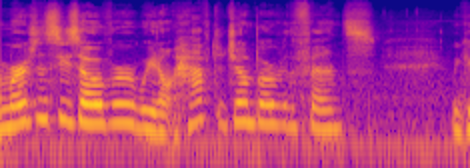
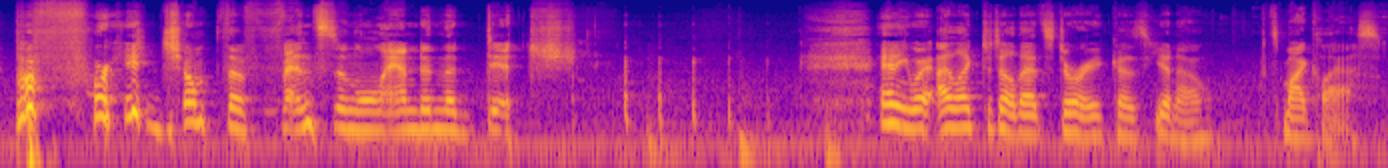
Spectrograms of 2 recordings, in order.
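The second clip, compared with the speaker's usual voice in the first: usual speaking voice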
